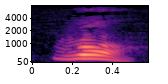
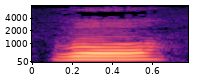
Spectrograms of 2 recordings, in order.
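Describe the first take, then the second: First: The pitch falls from high to low. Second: The pitch stays high and level. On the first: "El cuarto tono es un tono bajado" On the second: "El primer tono es alto y sostenido"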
